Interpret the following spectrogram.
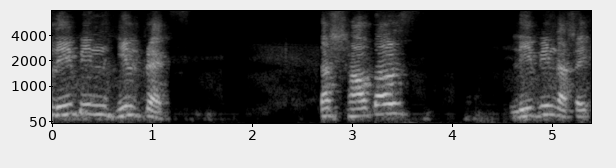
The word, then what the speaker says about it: সাঁওতাল: Who live in hill tracts, the সাঁওতালস live in Rajshahi. এখানে দেখো বানানটা সান্তাল, SANTAL, কিন্তু আমরা যখন বাংলায় উচ্চারণ করব তখন করবে সাঁওতাল, ঠিক আছে? এটাকে ইংলিশে লেখার সময় সান্তাল এভাবে।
